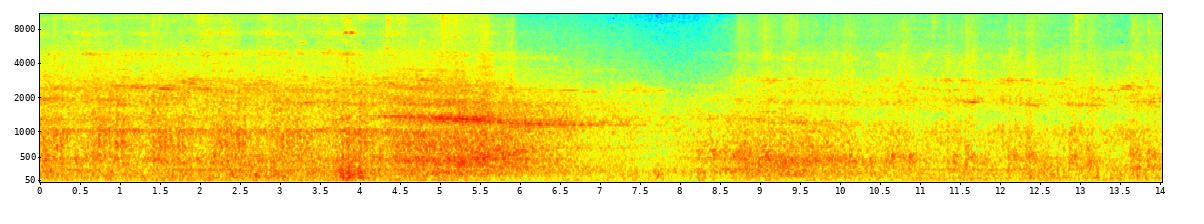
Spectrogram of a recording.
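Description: Two SBB electric passenger trains run by in turn over a bridge, making steady rolling noise on the rails. The first is loudest about five seconds in, with a whine that falls slightly in pitch as it passes, then fades into a short lull. The second comes in with faint rhythmic clicking of wheels on the rails.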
